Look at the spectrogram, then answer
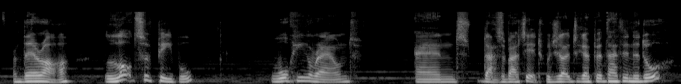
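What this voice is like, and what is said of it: Voice giving out, strained. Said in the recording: “my voice is going”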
